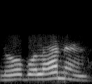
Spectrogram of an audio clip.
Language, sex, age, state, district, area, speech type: Maithili, female, 18-30, Bihar, Saharsa, rural, conversation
